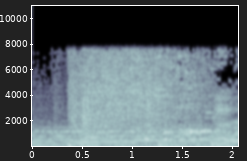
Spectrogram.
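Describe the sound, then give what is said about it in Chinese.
A crystal chandelier hanging over an opera house auditorium falls and shatters, a loud, dense crash of breaking glass that continues throughout. “悬挂在观众席上的水晶灯突然坠落”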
